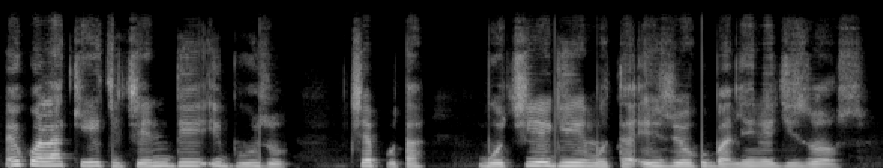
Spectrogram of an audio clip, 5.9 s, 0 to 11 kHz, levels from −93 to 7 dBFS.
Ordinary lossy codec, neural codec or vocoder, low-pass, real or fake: none; codec, 44.1 kHz, 7.8 kbps, DAC; 9.9 kHz; fake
